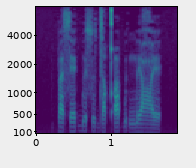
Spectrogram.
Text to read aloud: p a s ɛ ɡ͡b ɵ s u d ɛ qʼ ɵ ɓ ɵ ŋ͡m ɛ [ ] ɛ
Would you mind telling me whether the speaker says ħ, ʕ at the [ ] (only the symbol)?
ʕ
